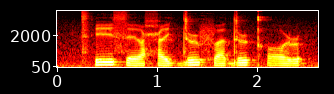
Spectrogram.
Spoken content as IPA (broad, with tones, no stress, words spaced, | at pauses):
t͡sʼe˦sɛ˨ɐ̯ ħɛ˨lʲ də˞˦fa˨də˞˦kʰɔ˨ɭ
